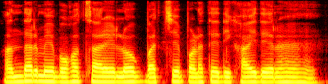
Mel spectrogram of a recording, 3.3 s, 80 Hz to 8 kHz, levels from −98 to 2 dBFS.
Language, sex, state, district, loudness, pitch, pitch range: Hindi, male, Jharkhand, Garhwa, -15 LUFS, 135 Hz, 130-140 Hz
